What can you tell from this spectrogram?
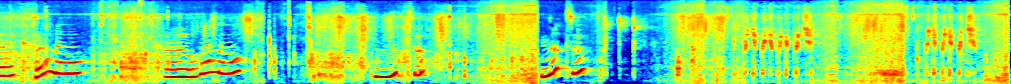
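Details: Eight-week-old female Rough Collie puppy from a litter, giving short tonal whines that rise and bend in pitch, several in the first six seconds, followed by rustling and patter sounds.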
